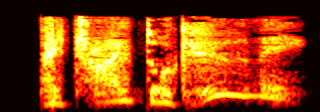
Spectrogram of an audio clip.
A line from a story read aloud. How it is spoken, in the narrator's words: he said in a harsh whisper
